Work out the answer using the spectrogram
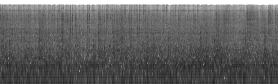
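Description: Train running, with a steady, rapid mechanical clatter.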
